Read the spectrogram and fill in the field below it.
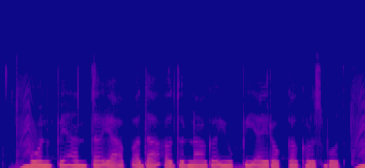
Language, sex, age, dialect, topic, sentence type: Kannada, female, 18-24, Northeastern, banking, statement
